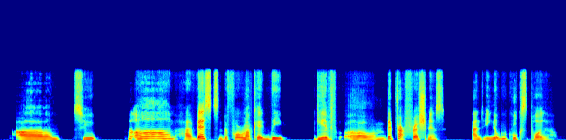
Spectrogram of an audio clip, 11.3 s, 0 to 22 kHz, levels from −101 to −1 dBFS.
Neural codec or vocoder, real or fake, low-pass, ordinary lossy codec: codec, 16 kHz in and 24 kHz out, 0.4 kbps, LongCat-Audio-Codec, four codebook decoder; fake; 10.8 kHz; none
